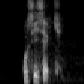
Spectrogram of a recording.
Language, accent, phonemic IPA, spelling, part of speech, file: French, France, /o.si sɛk/, aussi sec, adverb, LL-Q150 (fra)-aussi sec.wav
- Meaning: at once, right away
